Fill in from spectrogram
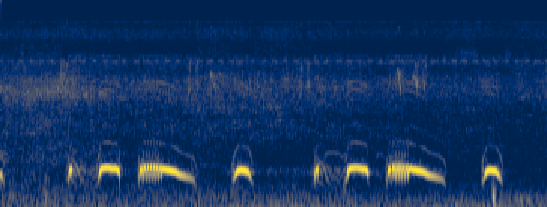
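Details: Spotted dove, a cu gáy from Ninh Thuận, calling as a lure for trapping doves: low hollow coos in short groups, some notes drawn out and sliding downward, with a steady faint background hiss.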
